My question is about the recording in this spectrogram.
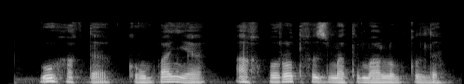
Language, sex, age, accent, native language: Uzbek, male, 18-24, Buxoro, Uzbek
